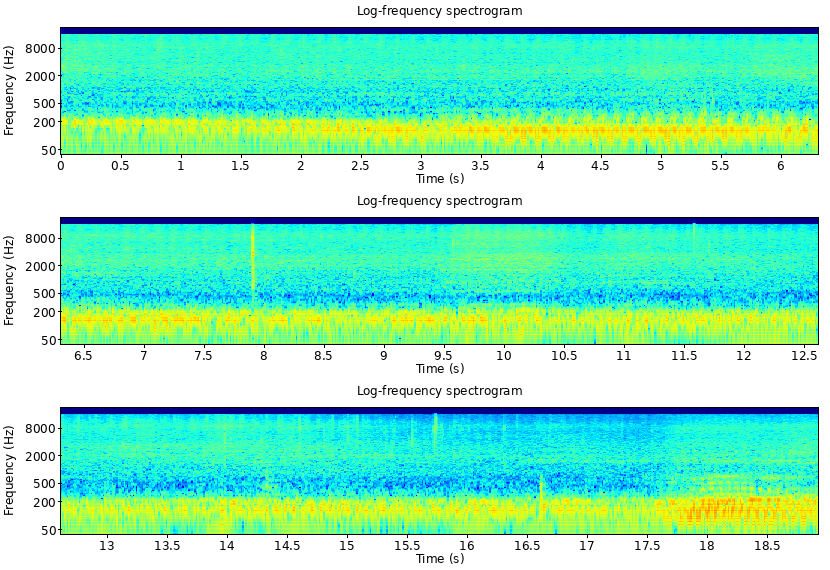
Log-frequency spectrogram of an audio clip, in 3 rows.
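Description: Mk2 Volkswagen's engine idling close by, a steady low rumble as the car rolls slowly along. Near the end a louder engine sound swells up for a second or two.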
